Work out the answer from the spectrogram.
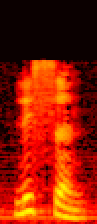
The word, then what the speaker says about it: listen: Listen. Listen is mean nghe, and we put the stretch on the first syllable.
